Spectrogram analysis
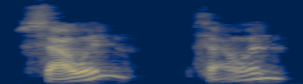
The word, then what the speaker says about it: Samhain: It's Samhain? It's not spelled how it sounds, but I had to look it up, and I believe that's how it's pronounced.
